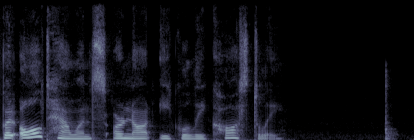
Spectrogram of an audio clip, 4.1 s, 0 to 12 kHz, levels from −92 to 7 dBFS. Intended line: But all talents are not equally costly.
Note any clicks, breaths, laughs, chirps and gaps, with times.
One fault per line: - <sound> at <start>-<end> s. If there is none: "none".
- tap at 3.8-4.0 s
